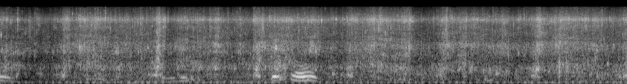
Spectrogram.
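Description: Water splashing and sloshing with many small irregular splashes as a woven bamboo basket full of small fish is worked about in shallow muddy water.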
